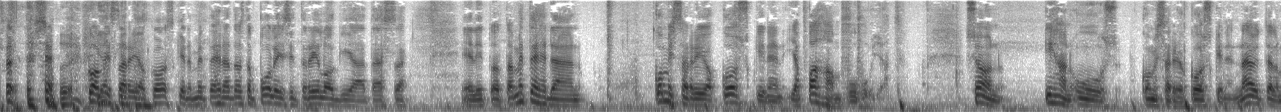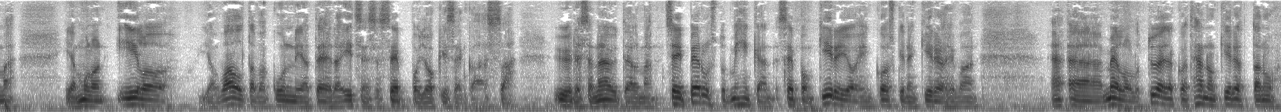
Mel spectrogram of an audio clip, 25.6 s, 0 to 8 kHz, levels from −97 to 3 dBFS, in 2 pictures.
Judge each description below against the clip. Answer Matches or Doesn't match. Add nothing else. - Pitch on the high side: Doesn't match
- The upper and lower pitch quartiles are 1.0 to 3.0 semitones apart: Doesn't match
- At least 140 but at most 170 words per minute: Doesn't match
